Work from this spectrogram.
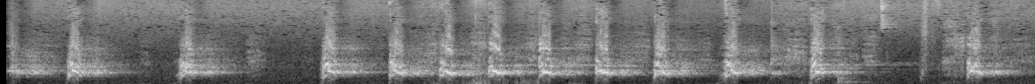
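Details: A Rottweiler barks in deep, gruff bursts, often two or three in quick succession.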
